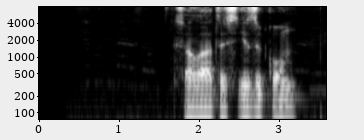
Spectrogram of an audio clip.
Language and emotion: Russian, neutral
